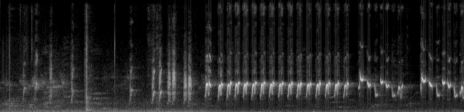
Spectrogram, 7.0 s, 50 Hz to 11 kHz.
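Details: A caged, hot-tempered male pet bulbul, about 80% tame, with orange-yellow undertail, in Baghdad, gives a fast run of bright, clipped chirps, about four a second, ending with a few sweet, falling whistled notes.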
